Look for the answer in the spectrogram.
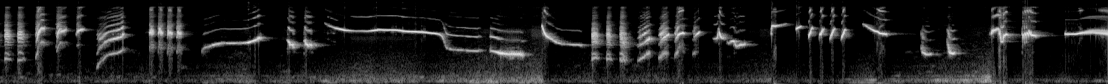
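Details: Asian pied starling in full varied song, used as a prompt to get caged birds singing: long rising and falling whistles, sharp high chips and fast chattering phrases alternating with brief pauses.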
